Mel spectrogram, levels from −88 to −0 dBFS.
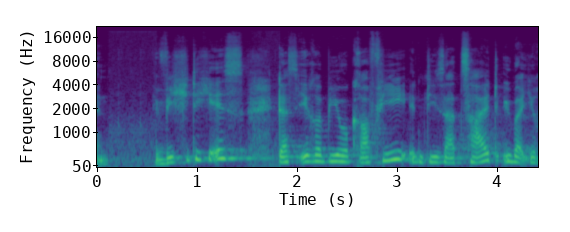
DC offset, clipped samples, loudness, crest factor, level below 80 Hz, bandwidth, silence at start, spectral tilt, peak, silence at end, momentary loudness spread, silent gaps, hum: under 0.1%; under 0.1%; -30 LUFS; 22 dB; -62 dBFS; 19.5 kHz; 0 s; -5.5 dB/octave; -8 dBFS; 0 s; 9 LU; none; none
